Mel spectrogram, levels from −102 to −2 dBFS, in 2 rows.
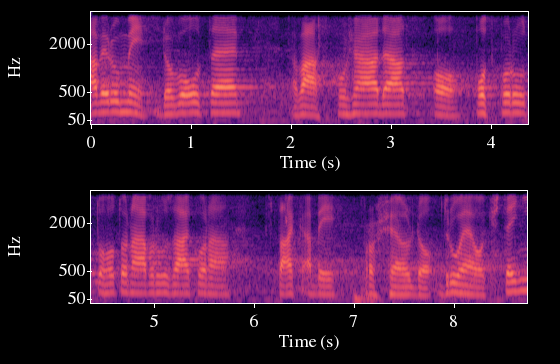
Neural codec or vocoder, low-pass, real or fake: none; 3.6 kHz; real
